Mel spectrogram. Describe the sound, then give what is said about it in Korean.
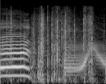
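A cartoonish boing sound effect, played in a game segment as the odd sound for a pick with no story, rings out as a bright, steady twang, then gives way to a jumble of voices and clatter, with a brief springy tone rising and falling near the end. “띠용.”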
